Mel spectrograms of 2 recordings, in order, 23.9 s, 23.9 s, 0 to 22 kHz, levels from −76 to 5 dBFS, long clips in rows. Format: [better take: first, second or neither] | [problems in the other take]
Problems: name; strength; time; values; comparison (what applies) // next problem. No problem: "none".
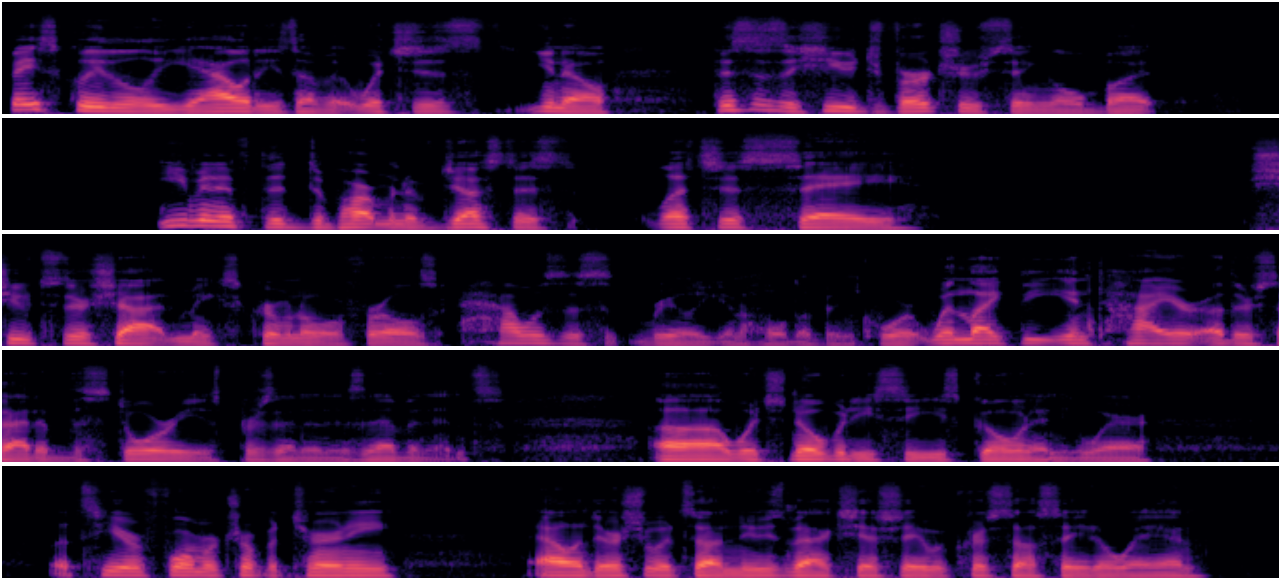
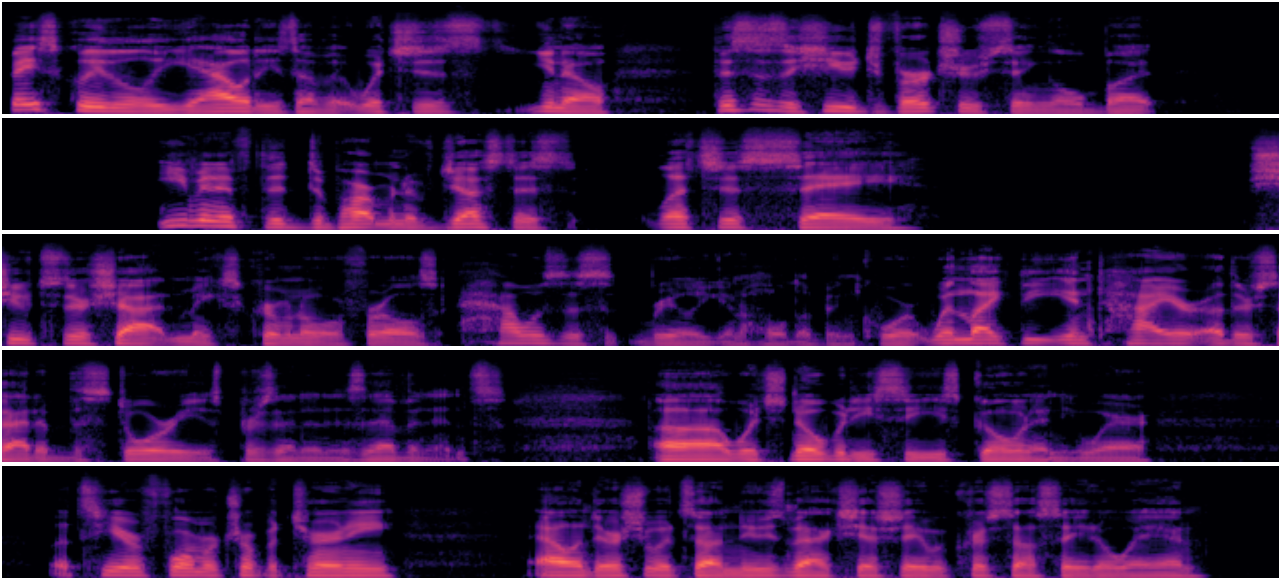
second | muffled; slightly; fading above 1 kHz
